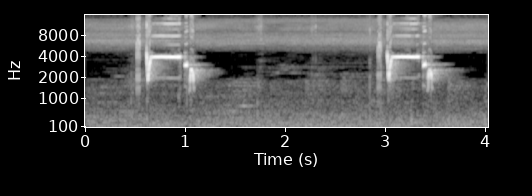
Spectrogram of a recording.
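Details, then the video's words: Prinia (prenjak) singing actively in the sweet, drawn-out 'ngalun' style: two short bursts about two and a half seconds apart, each a sharp chip, a thin level whistle and a buzzy trailing note, over a quiet background. "Prenjak Gacor Ngalun Syahdu"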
